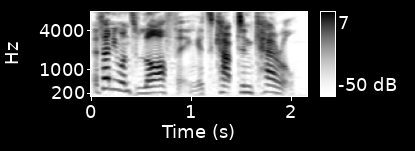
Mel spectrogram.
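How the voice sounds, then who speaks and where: An actress playing a cool, scornful Imperial fighter pilot in scripted game dialogue. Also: female voice, a little high, sing-song, normal speed, fairly bright tone. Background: music.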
